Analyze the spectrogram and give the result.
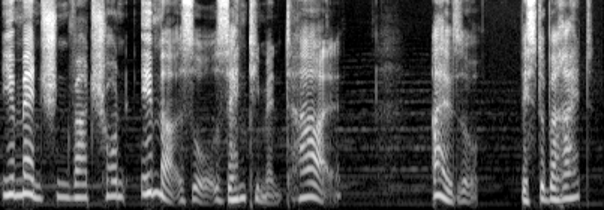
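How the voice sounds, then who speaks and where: A man's voice: high-pitched, sing-song, slow, slightly rough, faint music behind, heavily acted. A man reading the lines of a mocking villainous sorceress in a game story. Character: scornful villainous sorceress woman.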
